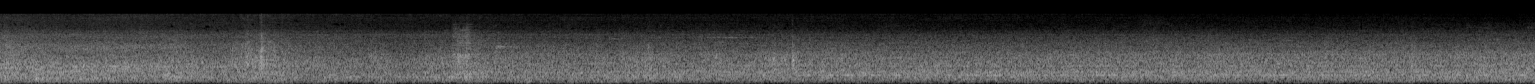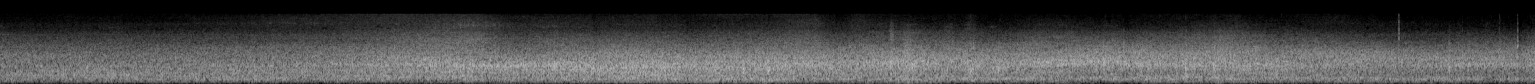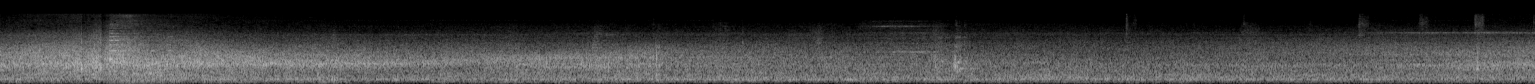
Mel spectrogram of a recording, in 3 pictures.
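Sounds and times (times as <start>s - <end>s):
train rolling over tracks: 0.0s - 46.0s.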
